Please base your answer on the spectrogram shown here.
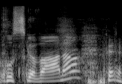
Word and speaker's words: Husqvarna: this right um yeah sometimes I put a bit of Swedish on it so I go husana um but no husky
